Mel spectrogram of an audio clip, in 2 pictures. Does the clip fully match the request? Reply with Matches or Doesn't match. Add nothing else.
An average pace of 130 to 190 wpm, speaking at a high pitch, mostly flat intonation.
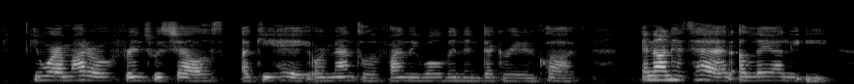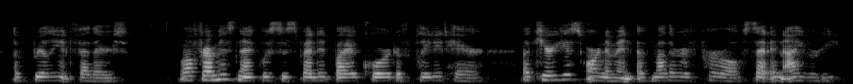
Doesn't match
